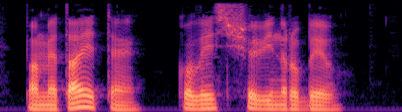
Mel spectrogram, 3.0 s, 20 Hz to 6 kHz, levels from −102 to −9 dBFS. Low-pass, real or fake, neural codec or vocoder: 5.4 kHz; real; none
